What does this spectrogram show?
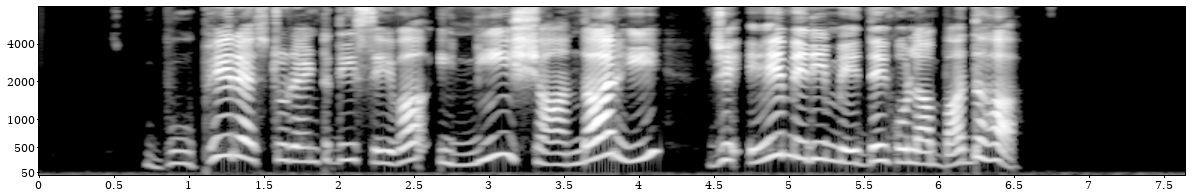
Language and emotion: Dogri, surprised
